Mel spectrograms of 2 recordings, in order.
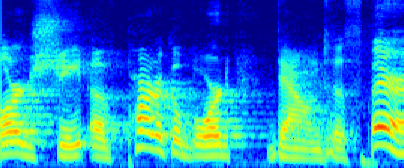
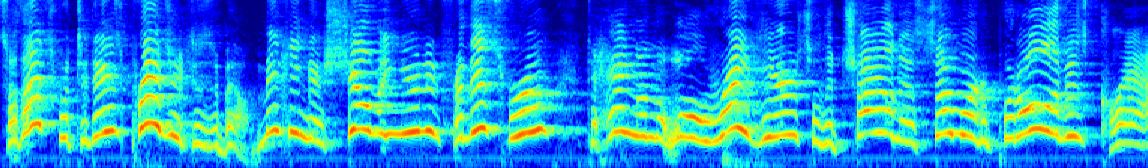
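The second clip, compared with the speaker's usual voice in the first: cartoon mouse voice, higher; 4 dB louder than usual. Explaining the day's shelving project to viewers, in a cartoon-mouse sounding voice. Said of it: "I sound like Mickey Mouse".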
